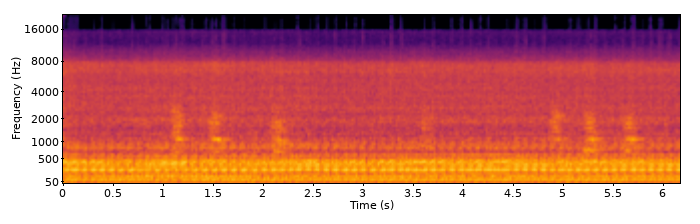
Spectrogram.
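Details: Kawasaki GPz 400 motorcycle with a hard-start issue and an overflowing carburetor: the engine runs at a steady but somewhat uneven speed with faint ticks on top; fuel mixture trouble from the overflowing carb suspected.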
